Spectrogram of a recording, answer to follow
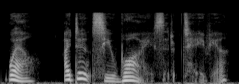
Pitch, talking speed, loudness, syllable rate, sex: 175 Hz, 175 wpm, -22 LUFS, 4.5 syllables/s, female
